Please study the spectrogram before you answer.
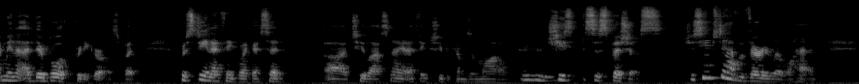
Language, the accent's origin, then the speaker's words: English; Massachusetts, United States; we grew up doing in Massachusetts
